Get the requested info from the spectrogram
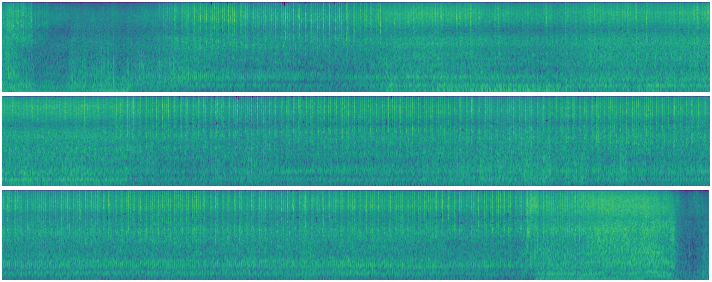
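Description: Naturally aspirated drag-race Ford pickup engine idling, with a louder stretch of several seconds about a quarter of the way in, then a steady idle, rising again about a second before the end.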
